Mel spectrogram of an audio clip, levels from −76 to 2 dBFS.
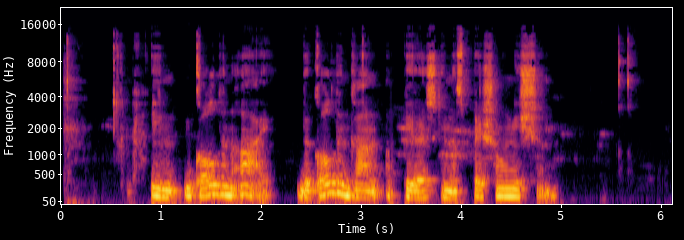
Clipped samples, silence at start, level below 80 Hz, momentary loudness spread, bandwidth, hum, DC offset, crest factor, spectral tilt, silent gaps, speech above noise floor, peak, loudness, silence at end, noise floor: under 0.1%; 0.05 s; -38 dBFS; 17 LU; 15.5 kHz; none; under 0.1%; 14 dB; -5 dB/octave; none; 37 dB; 0 dBFS; -13 LUFS; 0.4 s; -50 dBFS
